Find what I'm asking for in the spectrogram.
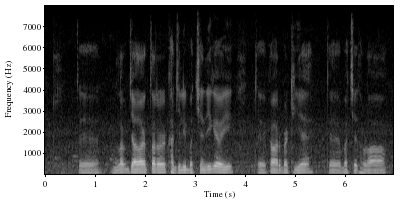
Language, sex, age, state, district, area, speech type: Dogri, male, 18-30, Jammu and Kashmir, Reasi, rural, spontaneous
